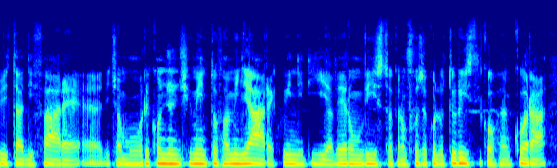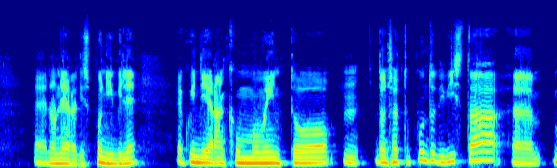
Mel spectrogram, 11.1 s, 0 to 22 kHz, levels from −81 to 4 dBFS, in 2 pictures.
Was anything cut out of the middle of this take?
no; 0 cuts

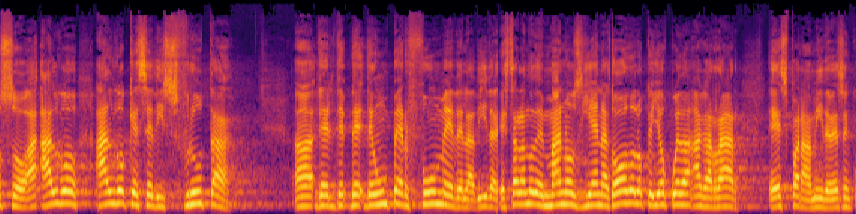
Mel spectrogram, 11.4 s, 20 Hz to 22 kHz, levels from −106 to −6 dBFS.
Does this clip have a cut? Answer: yes; 3 cuts; at 4.2 s, 6.6 s, 8.1 s

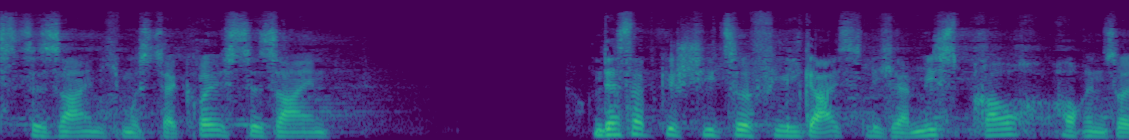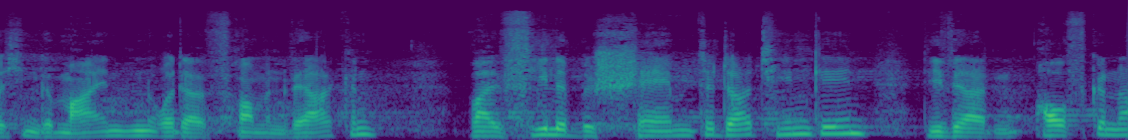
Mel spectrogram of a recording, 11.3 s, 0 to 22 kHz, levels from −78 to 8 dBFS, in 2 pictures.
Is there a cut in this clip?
yes; 1 cut; at 2.8 s

